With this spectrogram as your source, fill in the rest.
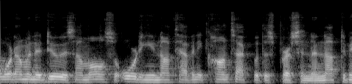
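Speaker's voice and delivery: ordinary delivery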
